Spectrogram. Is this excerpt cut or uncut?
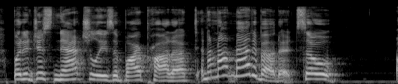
uncut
